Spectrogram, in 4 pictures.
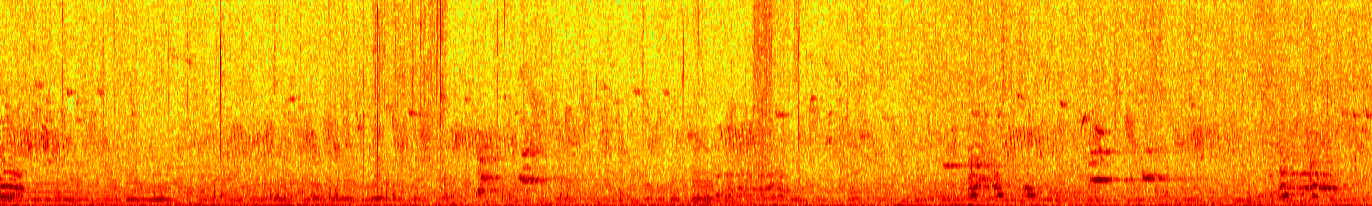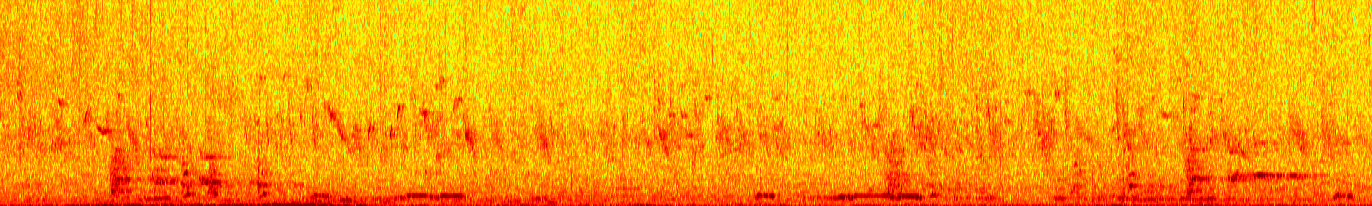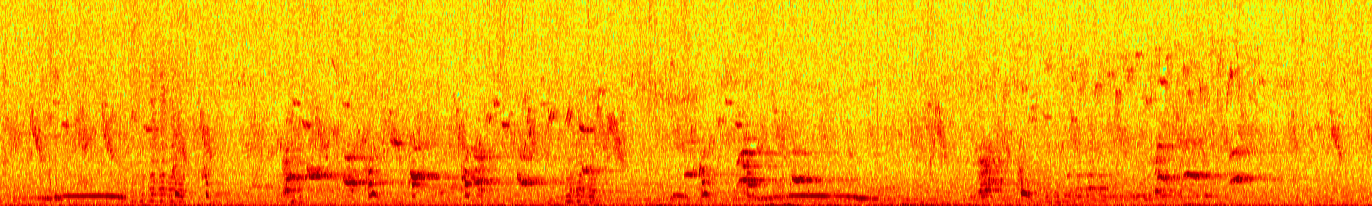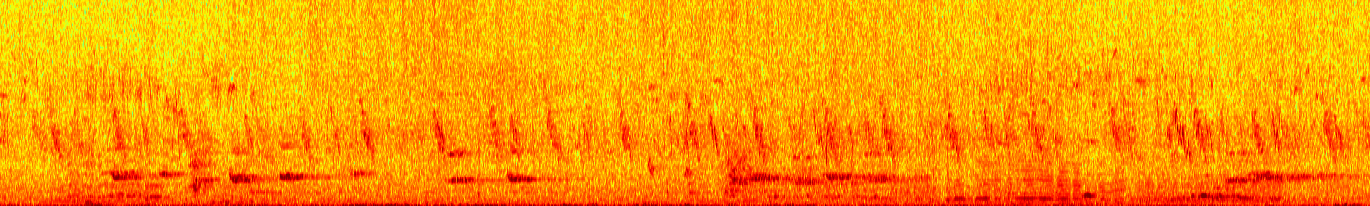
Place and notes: the dog, the sheep and the other little friends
